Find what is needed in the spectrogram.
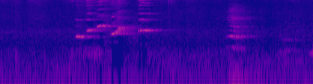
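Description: Bird chirping: a quick run of high whistled notes about a second in, and a shorter call near the three-second mark.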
